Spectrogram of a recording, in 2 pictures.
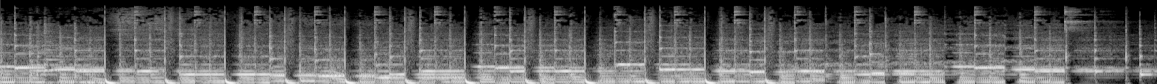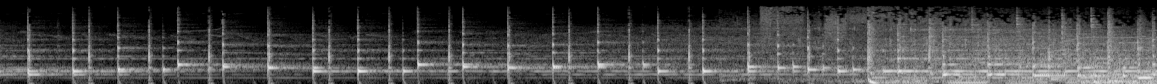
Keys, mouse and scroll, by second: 0.3 ctrl+r, 0.8 scroll down 3, 0.8 shift+middle click, 1.4 Tab, 1.5 middle drag, 1.7 drag, 1.9 scroll down 2, 2.0-2.5 middle drag, 2.5 scroll up 2, 2.8-3.1 middle drag, 3.1 scroll up 1, 3.3 middle click, 3.6 scroll down 1, 3.7-4.3 shift+middle drag, 4.3 click, 4.4 Tab, 4.6 middle click, 4.9 scroll up 1, 5.1-6.1 middle drag, 6.1-6.5 scroll down 1, 6.5 middle click, 7.4 ctrl+r, 8.6-9.9 middle drag, 10.8 middle click, 11.1-11.8 scroll up 1, 11.8 3, 12.0-13.2 drag, 13.2 e, 14.3 ctrl+z, 14.6 click, 15.9 click, 16.6 shift+middle click, 16.9 click, 17.9 Tab, 18.0 scroll down 2, 18.1-18.8 middle drag, 18.8 scroll down 1, 19.0 shift+middle click, 19.3 scroll up 1, 19.4 Tab, 19.5 middle click, 19.9 click, 20.7 Tab, 20.8-21.7 scroll down 1, 21.7 scroll up 1, 21.9 Tab, 22.2 click, 22.8 middle click.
